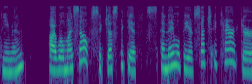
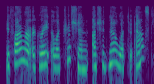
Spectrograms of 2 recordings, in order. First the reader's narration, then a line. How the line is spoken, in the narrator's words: he said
